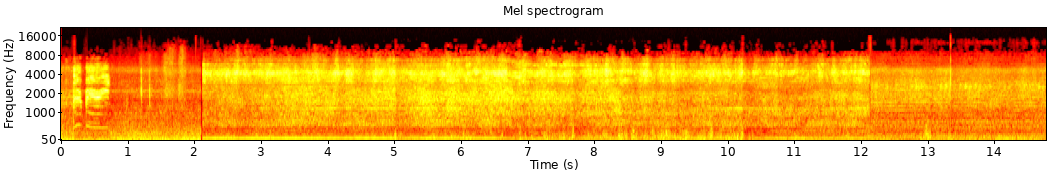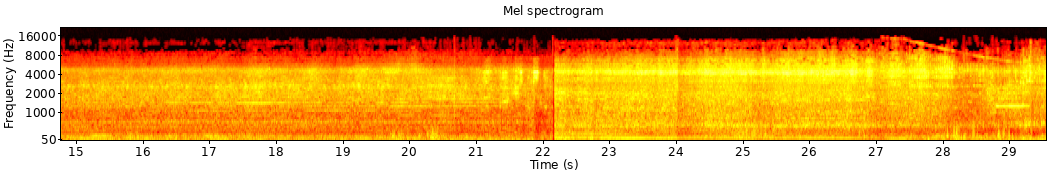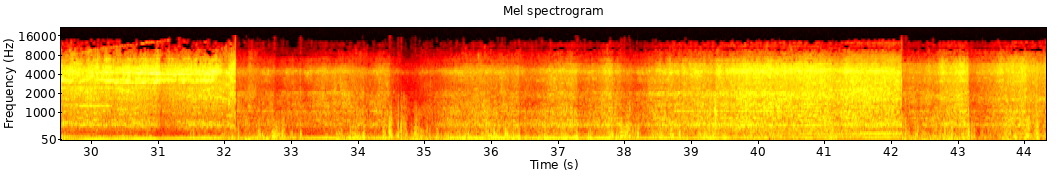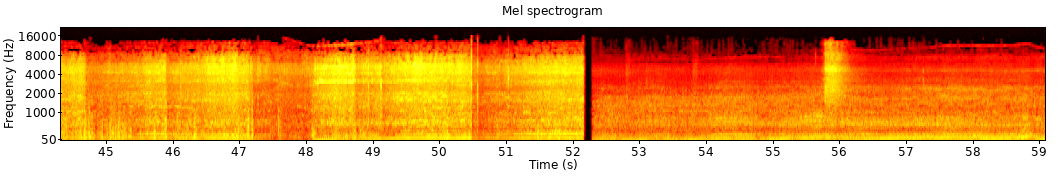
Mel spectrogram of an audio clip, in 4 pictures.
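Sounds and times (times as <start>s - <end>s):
wheel loader diesel engine running: 0.0s - 59.0s.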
